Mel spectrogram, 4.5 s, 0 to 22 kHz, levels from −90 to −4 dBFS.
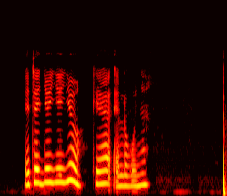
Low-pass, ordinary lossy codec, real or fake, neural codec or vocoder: none; none; real; none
